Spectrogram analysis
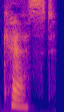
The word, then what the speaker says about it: kissed: Compare closed with kissed. Close ends with a voice Z sound, so closed finishes with D. Kiss ends with a voiceless S sound, so kissed finishes with T.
